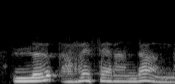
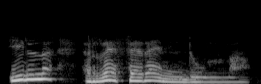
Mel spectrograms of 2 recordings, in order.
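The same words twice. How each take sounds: First: "référendum" ending in -om; French pronunciation. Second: "référendum" slow, ending in oo-m; Italian pronunciation as written. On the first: Teacher giving the French example, "référendum" ending -om. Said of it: "vous dites le forum". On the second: Teacher contrasting Italian with French, "référendum" ending oo-m. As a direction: stretch "référendum" with a true Italian u. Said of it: "se prononcent tel quel". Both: Shown as a demonstration.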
